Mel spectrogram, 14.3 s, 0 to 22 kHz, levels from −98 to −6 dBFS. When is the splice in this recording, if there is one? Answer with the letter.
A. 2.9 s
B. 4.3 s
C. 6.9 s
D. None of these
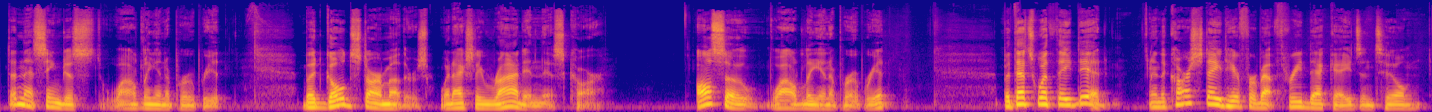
B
